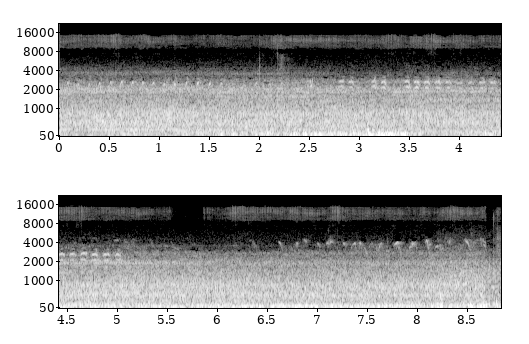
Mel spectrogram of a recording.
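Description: Steady rumble of a passenger train running away down the track after passing. Two faint runs of quick, high ticks sit on top, one a couple of seconds in and another near the end.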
